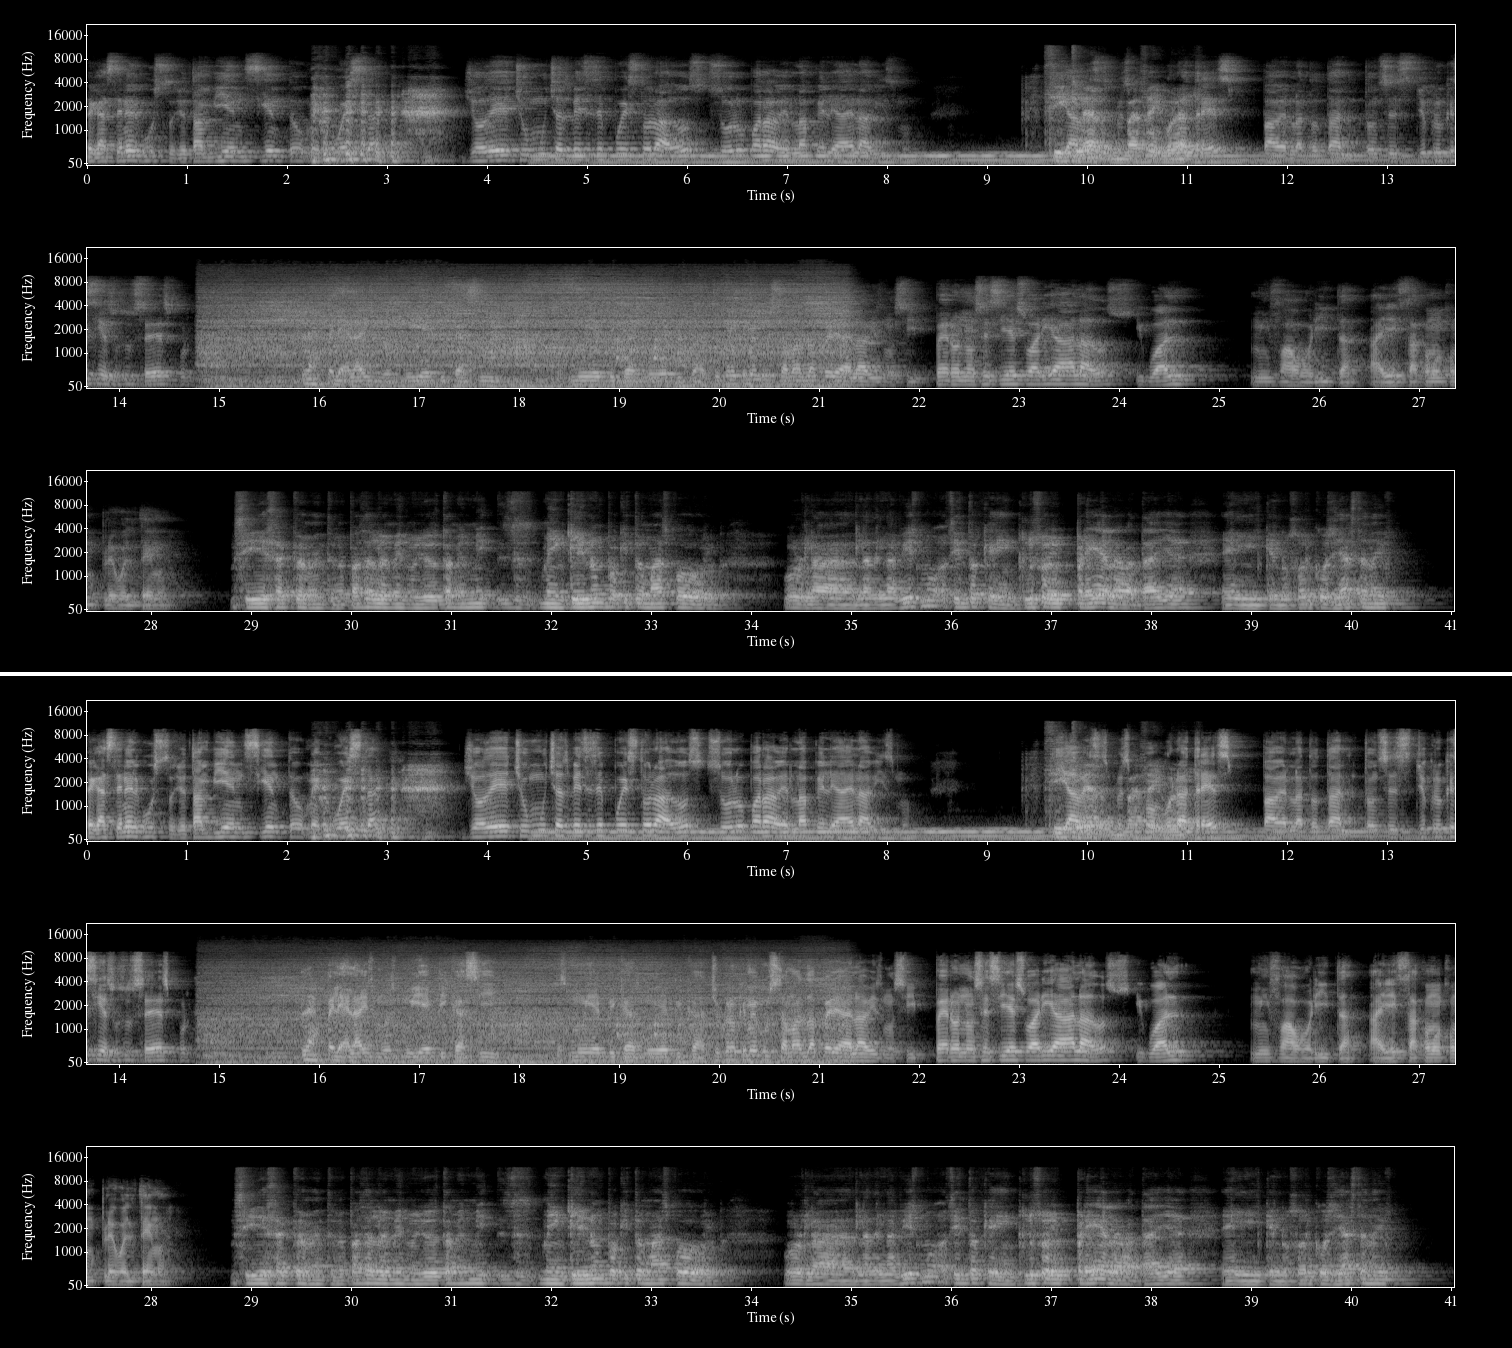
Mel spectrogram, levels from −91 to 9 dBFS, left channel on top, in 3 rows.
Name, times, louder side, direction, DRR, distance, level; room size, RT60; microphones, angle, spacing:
voice 1, 0.0-2.9 3.8-8.2 9.6-11.4 11.8-14.7 15.8-17.9 18.4-24.7 25.3-28.2, right 6 dB, 80° right, 11 dB, 0.6 m, -25 dB
voice 2, 2.2-2.7 3.1-3.6 9.4-11.1 22.5-22.6 28.8-33.9 34.3-40.4, left 1 dB, 10° left, -2 dB, 2.0 m, -25 dB
sound 1, 4.4-14.4 15.0-15.1, right 1 dB, 15° right, 0.6 m, -34 dB
sound 2, 14.8-21.3, left 1 dB, 80° left, 3.7 m, -29 dB
10.5 x 5.4 x 4.4 m, 0.86 s
head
